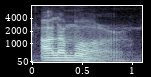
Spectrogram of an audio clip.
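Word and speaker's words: à la mort: Okay, ध्यान से सुनिए, आलामार, मार ऐसा बोल सकते हैं। So this is it's right pronunciation.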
